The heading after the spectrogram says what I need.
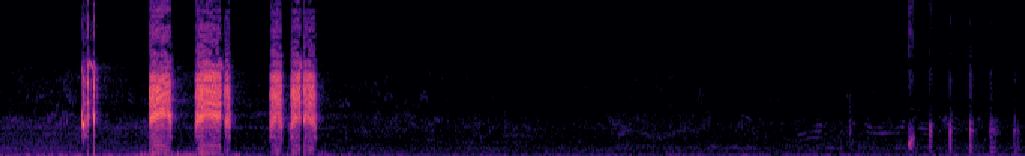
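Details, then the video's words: Black francolin calling in Khushab, Pakistan: a short sequence of loud, harsh grating notes in quick succession, then a quiet stretch and a faint series of short clicking notes near the end. "kala teeter ki awaz"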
